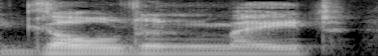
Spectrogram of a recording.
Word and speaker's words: Goldenmate: the name wrong early it's not gold mate it's actually golden mate the the way this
